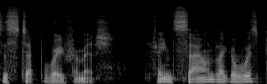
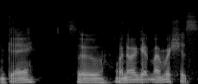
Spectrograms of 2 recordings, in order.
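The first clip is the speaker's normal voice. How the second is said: normal talking voice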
